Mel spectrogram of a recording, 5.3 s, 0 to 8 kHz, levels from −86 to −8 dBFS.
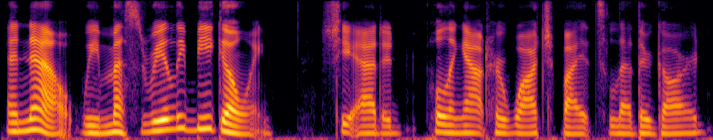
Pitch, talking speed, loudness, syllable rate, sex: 170 Hz, 190 wpm, -21 LUFS, 4.5 syllables/s, female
